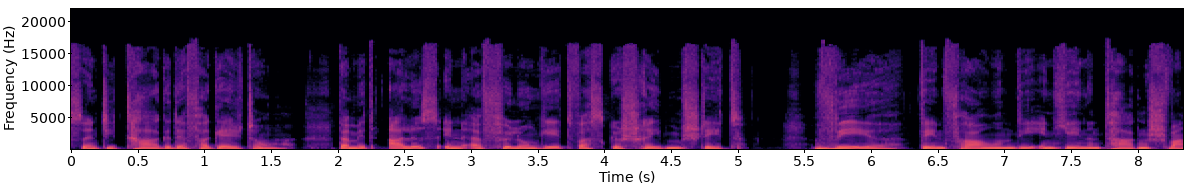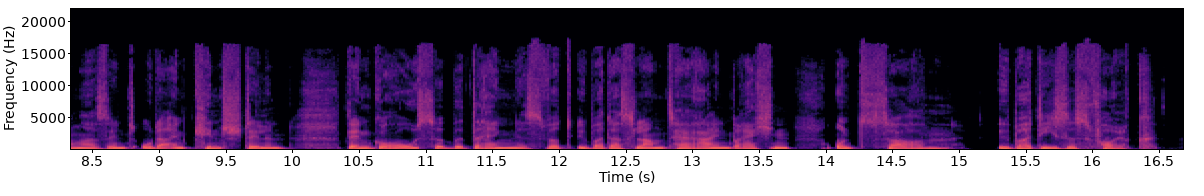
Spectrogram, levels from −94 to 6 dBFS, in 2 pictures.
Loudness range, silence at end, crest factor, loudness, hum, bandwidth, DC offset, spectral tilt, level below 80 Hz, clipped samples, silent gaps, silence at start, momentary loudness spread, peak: 2 LU; 0.2 s; 16 dB; -32 LUFS; none; 17 kHz; under 0.1%; -6 dB/octave; -72 dBFS; under 0.1%; 15.22-15.26 s; 0 s; 5 LU; -16 dBFS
